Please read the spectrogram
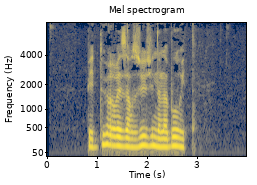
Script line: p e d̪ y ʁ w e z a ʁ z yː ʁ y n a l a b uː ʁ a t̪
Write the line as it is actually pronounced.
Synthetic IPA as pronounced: p e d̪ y ʁ v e z a ʁ z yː z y n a l a b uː ʁ i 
